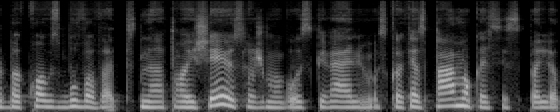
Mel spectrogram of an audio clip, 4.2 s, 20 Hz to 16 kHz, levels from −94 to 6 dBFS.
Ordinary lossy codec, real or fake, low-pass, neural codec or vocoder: Opus, 32 kbps; fake; 14.4 kHz; codec, 44.1 kHz, 2.6 kbps, SNAC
